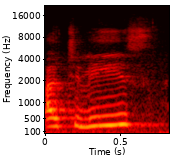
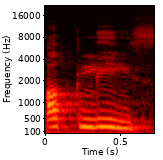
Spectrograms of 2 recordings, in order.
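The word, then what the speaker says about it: Achilles: तो पहला इडियम आप सभी की स्क्रीन पर है, क्या पढ़ेंगे हम इसको, लिखा है अचलीस, कुछ लोग कुछ और पढ़ेंगे बट इसका करेक्ट प्रोनाउंसिएशन होता है अक्लीज, है ना।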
